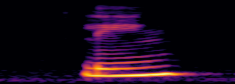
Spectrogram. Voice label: "lin2", chinese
